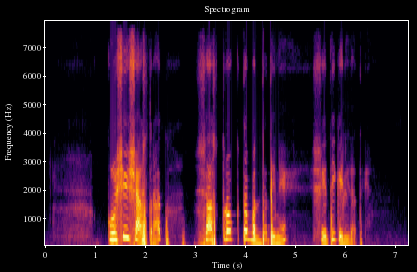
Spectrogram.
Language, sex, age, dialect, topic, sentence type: Marathi, male, 18-24, Northern Konkan, agriculture, statement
